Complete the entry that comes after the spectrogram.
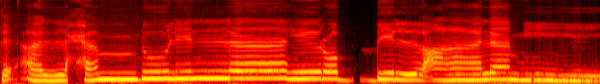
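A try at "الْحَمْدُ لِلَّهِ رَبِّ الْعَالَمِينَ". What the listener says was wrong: Iya, Masya Allah, barakallahu fikum. Bagus, lanjut.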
